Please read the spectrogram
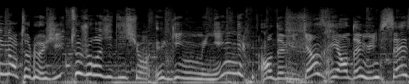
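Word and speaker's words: Huginn & Muninn: Vous avez aussi écrit plusieurs livres comme Super-héros, deux points, une histoire française aux éditions Eugene Munin, je ne sais pas comment on prononce. – Eugene Munin, d'accord.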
